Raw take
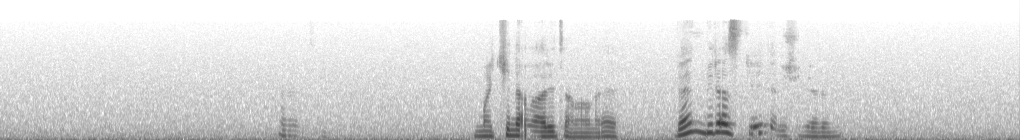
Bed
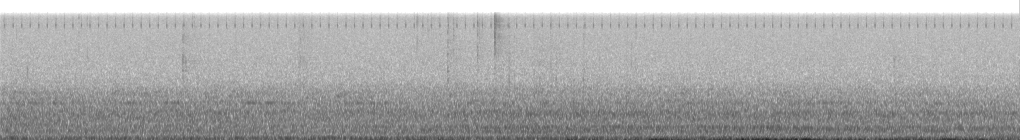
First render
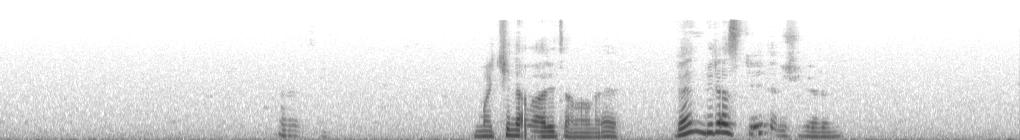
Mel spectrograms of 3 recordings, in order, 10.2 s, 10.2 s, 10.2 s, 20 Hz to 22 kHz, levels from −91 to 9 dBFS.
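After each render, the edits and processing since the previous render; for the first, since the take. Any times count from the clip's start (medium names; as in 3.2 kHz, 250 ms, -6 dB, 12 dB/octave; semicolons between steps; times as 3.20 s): noise print and reduce 6 dB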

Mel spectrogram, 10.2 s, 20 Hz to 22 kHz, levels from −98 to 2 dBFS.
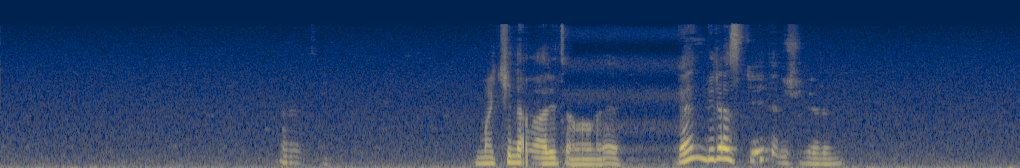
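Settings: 5.61–6.84 s: rippled EQ curve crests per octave 0.91, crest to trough 13 dB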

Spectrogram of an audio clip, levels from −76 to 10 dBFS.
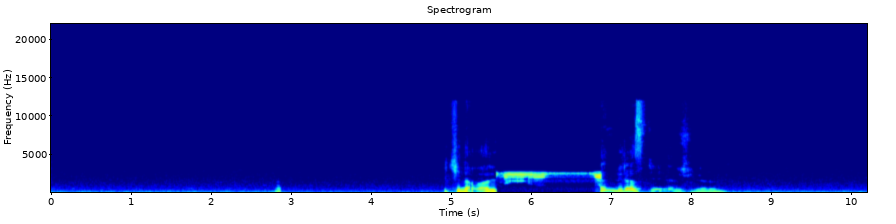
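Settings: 2.86–4.92 s: room tone; 5.56–6.87 s: frequency inversion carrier 2.5 kHz; 7.40–8.28 s: compression 2:1, threshold -35 dBFS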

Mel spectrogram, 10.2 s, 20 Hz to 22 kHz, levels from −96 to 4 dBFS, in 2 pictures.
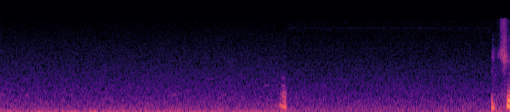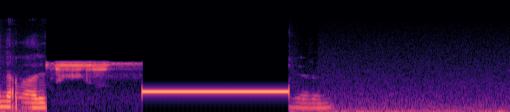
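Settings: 6.52–7.99 s: bleep 661 Hz -13.5 dBFS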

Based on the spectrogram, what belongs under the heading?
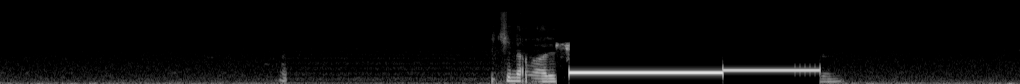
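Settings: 2.84–4.96 s: comb 4 ms; 5.69–7.23 s: bleep 549 Hz -6 dBFS; 7.90 s: stutter in place 0.05 s, 6 plays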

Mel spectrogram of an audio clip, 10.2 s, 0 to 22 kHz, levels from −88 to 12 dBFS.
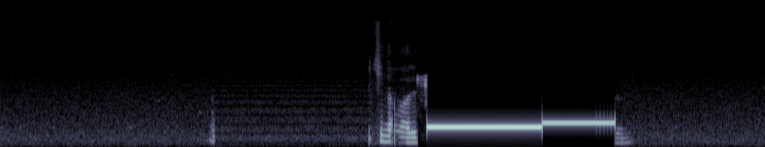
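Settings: high-pass 200 Hz 12 dB/octave; treble shelf 2 kHz -9 dB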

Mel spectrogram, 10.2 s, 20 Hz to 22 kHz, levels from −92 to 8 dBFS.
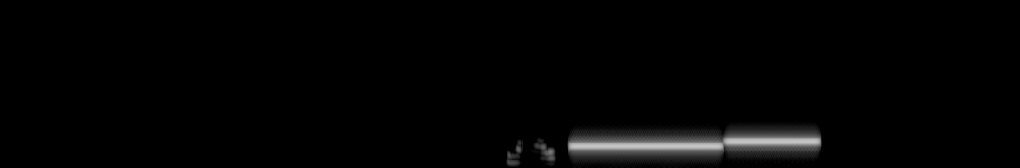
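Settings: peak limiter -14.5 dBFS, peak gain reduction 8 dB; spectral contrast expander 4:1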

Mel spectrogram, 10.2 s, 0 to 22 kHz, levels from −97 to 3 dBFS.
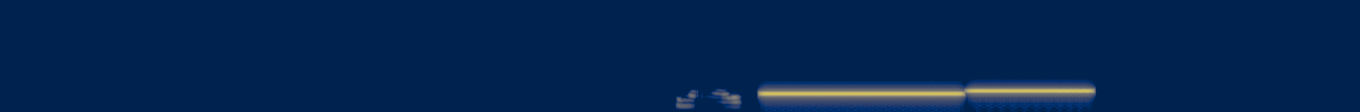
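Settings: trim +1 dB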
